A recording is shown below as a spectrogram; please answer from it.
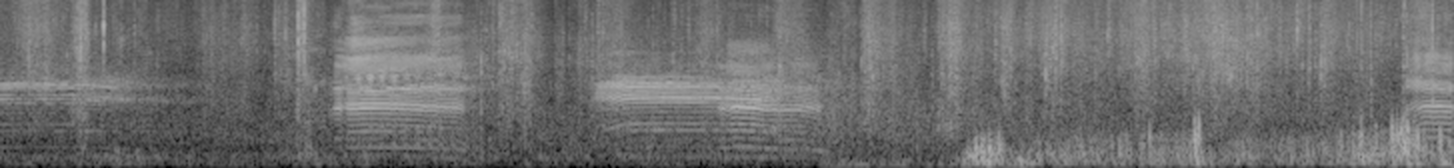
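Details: Zwartbles sheep flock on a farm in County Kilkenny, Ireland, following through the field at dusk in anticipation of food; two long wavering harmonic bleats near two and four seconds, then footsteps and rustling handling noise.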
